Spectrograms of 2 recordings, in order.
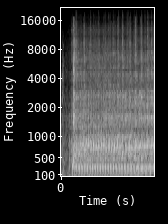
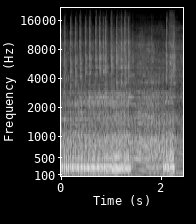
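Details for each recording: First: Yamaha YZ125 two-stroke during rich-running diagnosis, after jetting changes: starts on one kick with no throttle and settles into a steady, crisp idle with no stumbling. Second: Yamaha YZ125 two-stroke after jetting changes, air screw three turns out: idles crisply, but each throttle blip bogs and stumbles off idle; too lean.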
